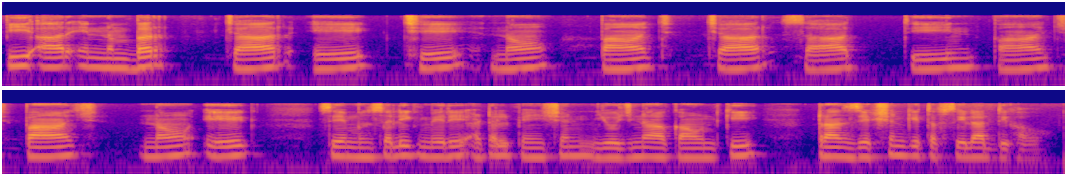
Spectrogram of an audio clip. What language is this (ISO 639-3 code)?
urd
